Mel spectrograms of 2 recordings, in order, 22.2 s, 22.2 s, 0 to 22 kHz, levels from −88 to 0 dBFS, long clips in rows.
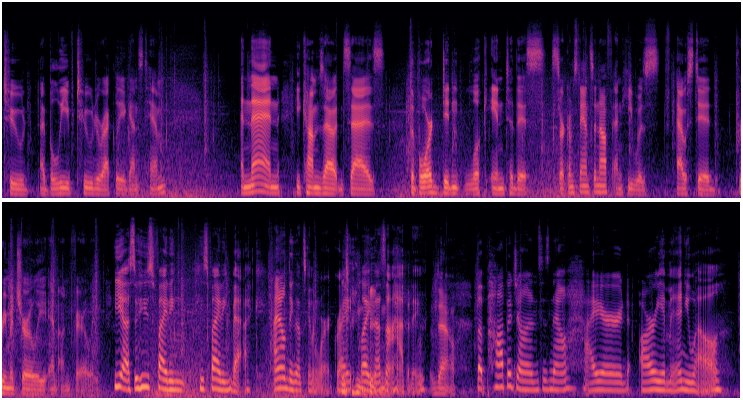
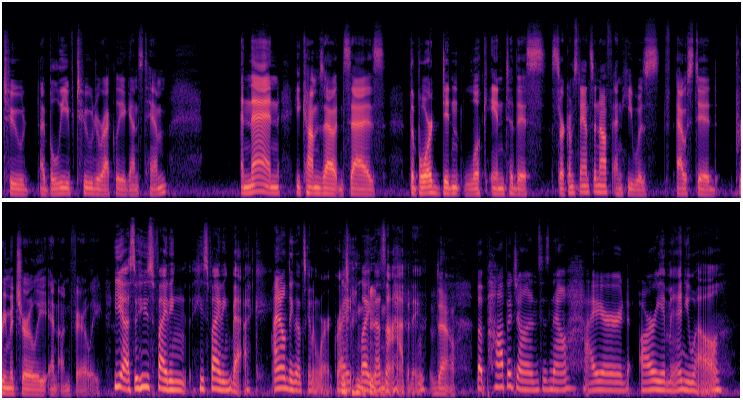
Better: second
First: wind noise on the microphone; occasional gusts; 20 dB below the speech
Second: none

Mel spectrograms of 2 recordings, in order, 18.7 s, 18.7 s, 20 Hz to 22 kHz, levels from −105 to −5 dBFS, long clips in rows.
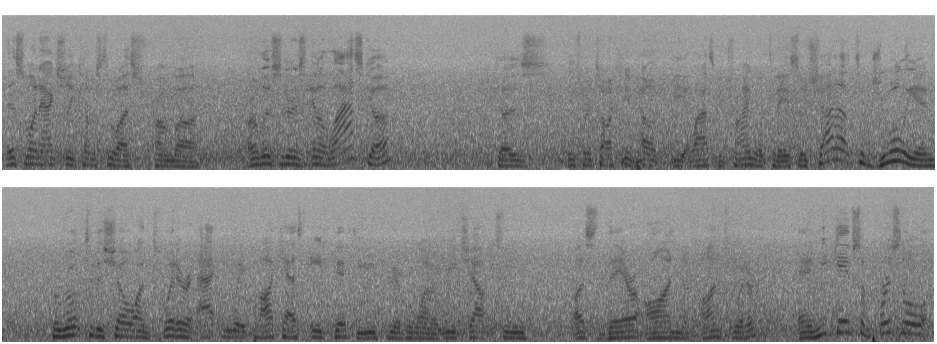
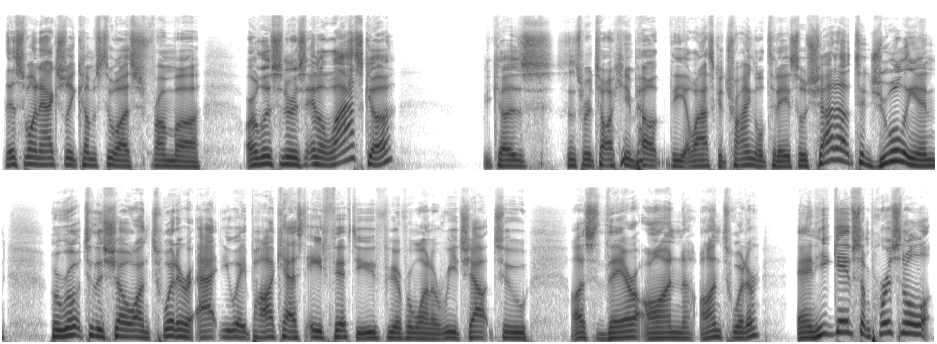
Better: second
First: hiss; loud; throughout; 3 dB below the speech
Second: none

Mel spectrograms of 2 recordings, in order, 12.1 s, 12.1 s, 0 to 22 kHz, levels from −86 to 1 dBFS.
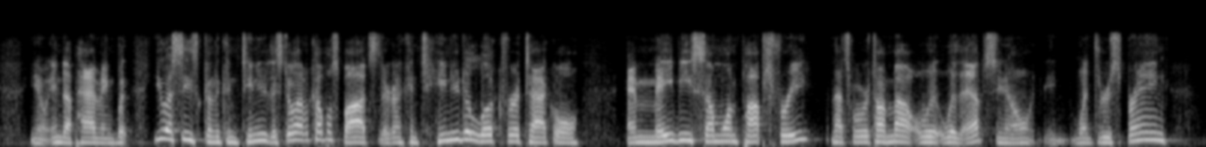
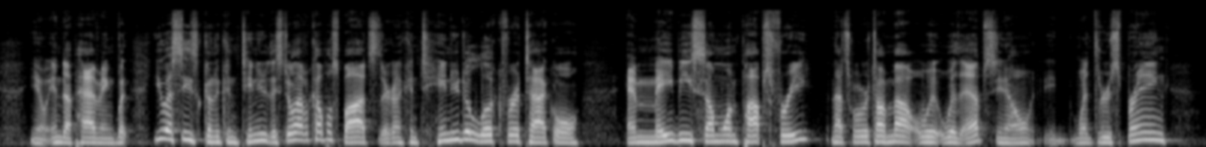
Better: second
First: garbled, watery; badly; nothing above 8 kHz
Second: none

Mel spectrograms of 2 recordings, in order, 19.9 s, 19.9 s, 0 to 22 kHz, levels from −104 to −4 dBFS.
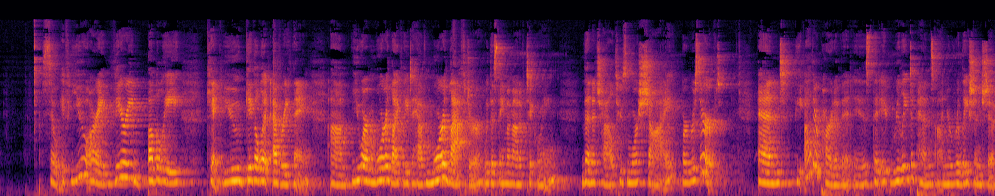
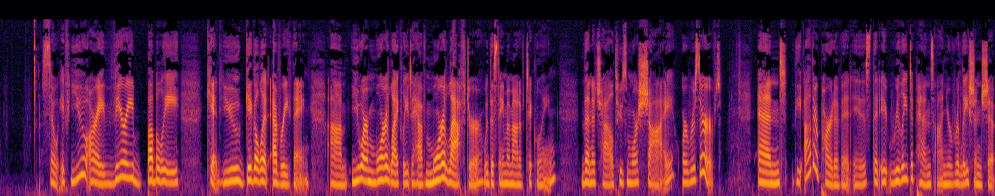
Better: second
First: room echo; slight; dies away in 1 s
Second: none

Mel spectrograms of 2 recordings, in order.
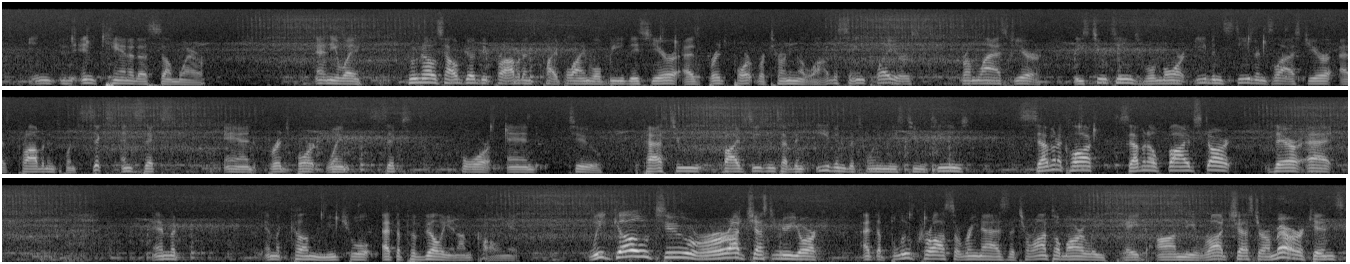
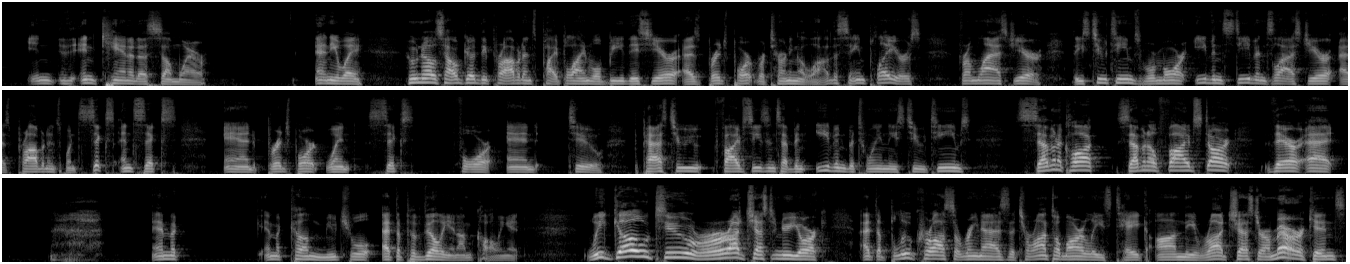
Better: second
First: hiss; loud; throughout; 7 dB below the speech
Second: none

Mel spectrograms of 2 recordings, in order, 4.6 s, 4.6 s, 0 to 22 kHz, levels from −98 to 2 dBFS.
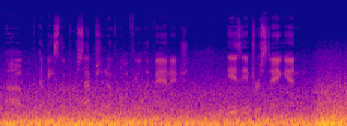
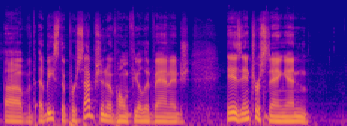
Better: second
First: wind noise on the microphone; heavy; 5 dB above the speech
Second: none

